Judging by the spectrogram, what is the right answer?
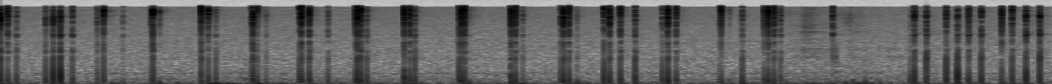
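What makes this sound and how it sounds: Long nails tap the glass of a small glass candle jar filled with blue wax, its cork lid on. Quick, uneven bursts of sharp, bright clicks follow one another, each dying away almost instantly with no ring, over a quiet background hiss.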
